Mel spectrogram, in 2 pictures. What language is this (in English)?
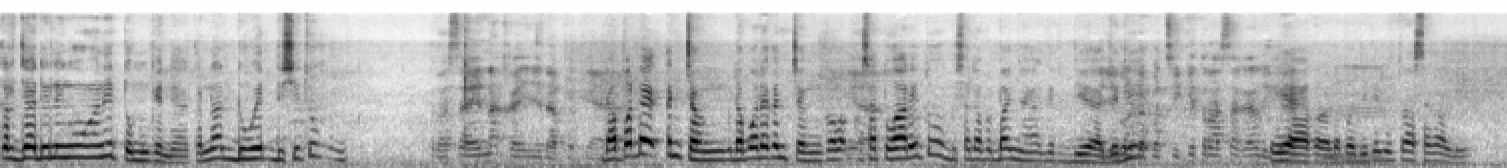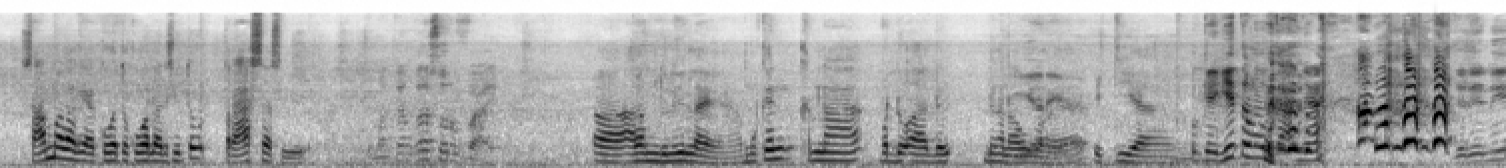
Indonesian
